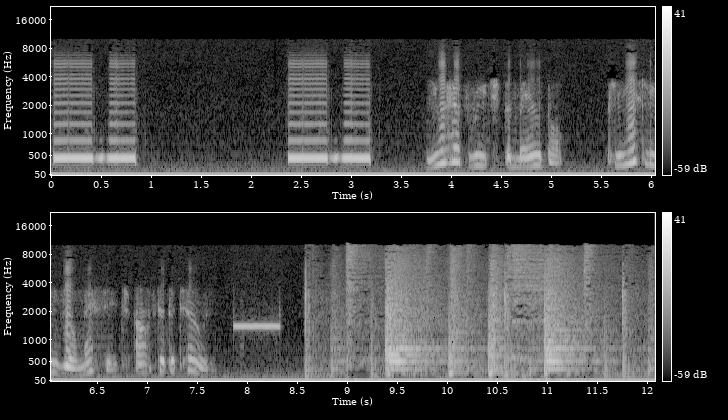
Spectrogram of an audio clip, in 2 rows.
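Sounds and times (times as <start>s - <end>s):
telephone ringback tone: 7.9s - 8.4s.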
